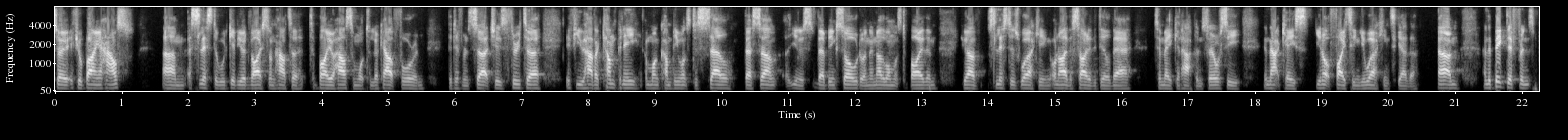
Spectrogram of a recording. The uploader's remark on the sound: This podcast is recording of a Beyond Radley event - virtual talks by experts from the Radley community.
